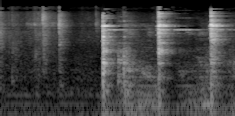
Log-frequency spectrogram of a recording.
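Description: A hammer knocks and scrapes against a wall.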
